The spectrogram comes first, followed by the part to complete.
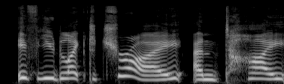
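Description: A woman's high-pitched, fairly bright voice at a slow pace, with ordinary pitch variation and a dry, close sound with no echo.

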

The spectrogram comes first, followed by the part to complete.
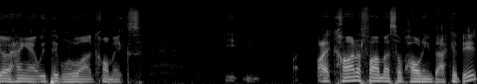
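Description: Recorded very cleanly against a silent background, with a dry, close sound and no echo, a man speaks at a very fast pace. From Tasmania, Australia. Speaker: comedian, podcast host. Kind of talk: casual chat.

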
